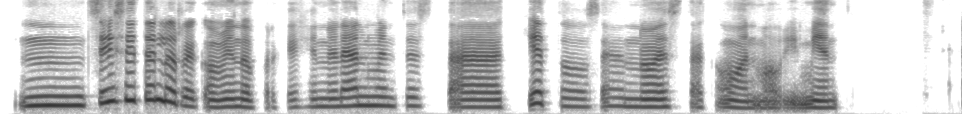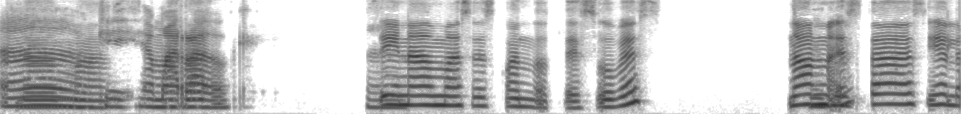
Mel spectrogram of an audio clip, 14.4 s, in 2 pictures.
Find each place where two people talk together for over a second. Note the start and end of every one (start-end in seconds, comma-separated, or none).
7.3-8.8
